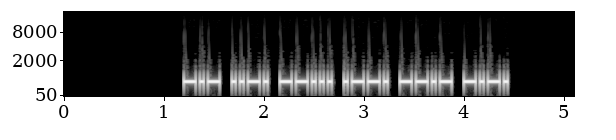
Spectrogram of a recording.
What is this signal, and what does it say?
Morse code, heard as a keyed tone, about 30 wpm, 700 Hz. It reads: KF7PQC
